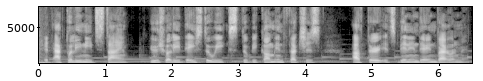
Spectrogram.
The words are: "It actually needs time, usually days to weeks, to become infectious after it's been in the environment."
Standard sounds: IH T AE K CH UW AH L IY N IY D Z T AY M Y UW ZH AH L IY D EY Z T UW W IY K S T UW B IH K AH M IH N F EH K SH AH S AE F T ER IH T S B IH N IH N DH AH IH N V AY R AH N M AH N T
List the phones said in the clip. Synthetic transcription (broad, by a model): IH T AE K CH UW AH L IY N IY D S T AY M Y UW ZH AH L IY D EY S T UW W IY K S T UW B IH K AH M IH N F EH K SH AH S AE F T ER IH T S B IH N IH N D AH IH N V AY R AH N M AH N T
